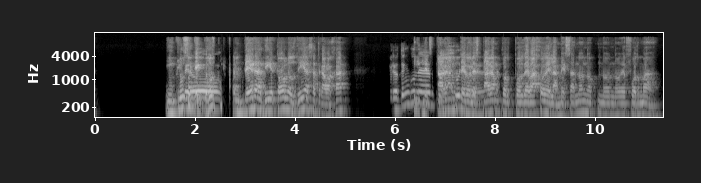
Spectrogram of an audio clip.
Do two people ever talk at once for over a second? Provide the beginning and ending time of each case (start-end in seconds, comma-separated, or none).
6.4-7.8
